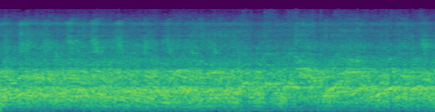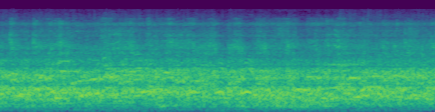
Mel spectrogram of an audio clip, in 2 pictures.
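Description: Sitcom laugh track: a crowd of people chuckling and laughing together without a break.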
